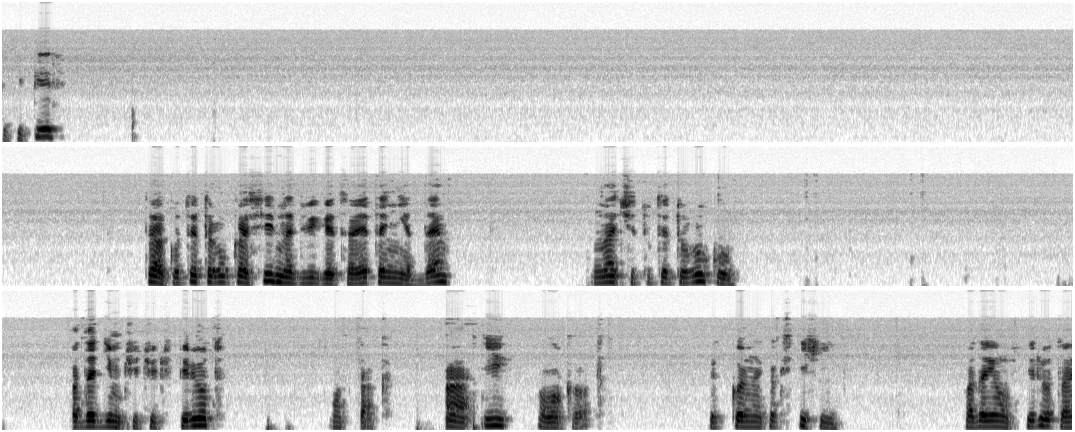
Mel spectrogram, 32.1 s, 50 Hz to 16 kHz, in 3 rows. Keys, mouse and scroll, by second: 2.1 click, 16.9 middle click, 18.7 click, 19.7 click, 21.2 g, 22.4 r, 24.0 g, 25.5 a, 26.1 i, 29.1 click, 29.7 middle click, 31.6 click.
